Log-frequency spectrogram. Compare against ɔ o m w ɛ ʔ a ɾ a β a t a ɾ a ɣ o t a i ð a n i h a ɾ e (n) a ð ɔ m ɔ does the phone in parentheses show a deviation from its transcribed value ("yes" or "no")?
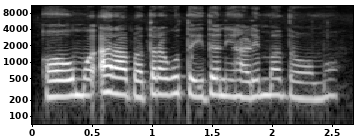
yes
